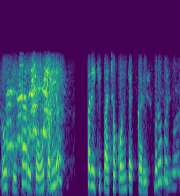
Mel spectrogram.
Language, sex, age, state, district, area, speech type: Gujarati, female, 60+, Gujarat, Rajkot, urban, conversation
